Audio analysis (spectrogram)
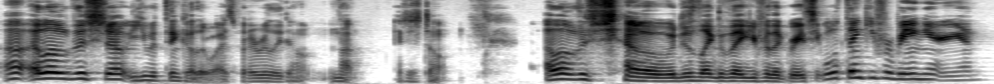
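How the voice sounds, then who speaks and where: Tired, gravelly-voiced man chatting with his stream. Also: on the high side, big pitch swings, fast. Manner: chatty, reads out viewer questions and answers them. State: hoarse, tired. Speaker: streamer answering chat. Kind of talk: casual live-stream chat.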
